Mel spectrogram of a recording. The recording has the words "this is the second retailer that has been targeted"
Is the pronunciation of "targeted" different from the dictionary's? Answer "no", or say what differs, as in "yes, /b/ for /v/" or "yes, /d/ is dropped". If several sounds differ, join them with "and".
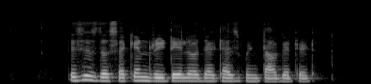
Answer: no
